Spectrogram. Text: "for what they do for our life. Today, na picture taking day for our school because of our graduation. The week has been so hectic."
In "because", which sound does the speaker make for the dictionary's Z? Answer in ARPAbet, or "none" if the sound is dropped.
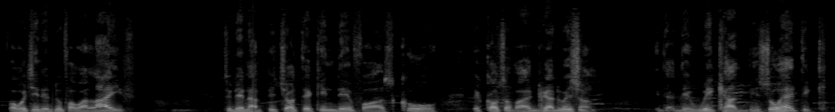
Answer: S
